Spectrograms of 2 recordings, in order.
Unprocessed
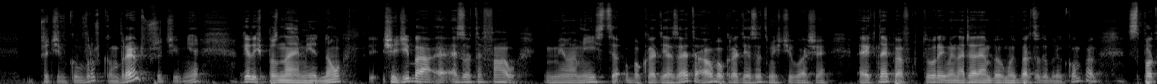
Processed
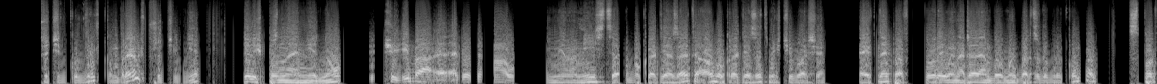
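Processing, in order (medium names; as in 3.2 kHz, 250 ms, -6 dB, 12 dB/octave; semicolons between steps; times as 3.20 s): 3.38–5.39 s: elliptic band-pass 160–2200 Hz, stop band 40 dB; fuzz box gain 37 dB, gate -38 dBFS; trim +4 dB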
